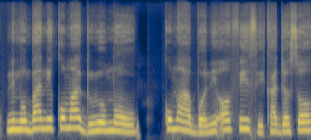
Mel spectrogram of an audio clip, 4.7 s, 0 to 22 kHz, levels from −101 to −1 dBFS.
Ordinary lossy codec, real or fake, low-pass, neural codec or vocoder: none; fake; none; autoencoder, 48 kHz, 32 numbers a frame, DAC-VAE, trained on Japanese speech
